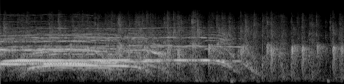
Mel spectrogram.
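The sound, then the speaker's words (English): A crowd cheers and applauds a guest loudly, with high whoops and sustained shouting at first, then the cheers fade into a patter of clapping and scattered claps toward the end. “So one more time, give her a big round of applause.”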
